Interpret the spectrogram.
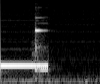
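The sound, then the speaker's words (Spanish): A single electronic doorbell chime rings out clearly, a steady bright tone with a second higher note joining briefly before it cuts off, leaving quiet room noise. “¿Toco el timbre? O ya no, el timbre ya, ya, ya sonó.”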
